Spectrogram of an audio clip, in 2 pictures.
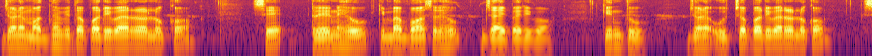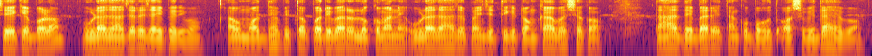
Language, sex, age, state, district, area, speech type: Odia, male, 30-45, Odisha, Dhenkanal, rural, spontaneous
